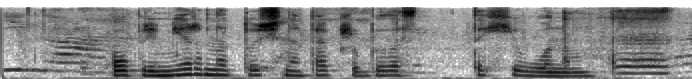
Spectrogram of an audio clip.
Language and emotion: Russian, neutral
